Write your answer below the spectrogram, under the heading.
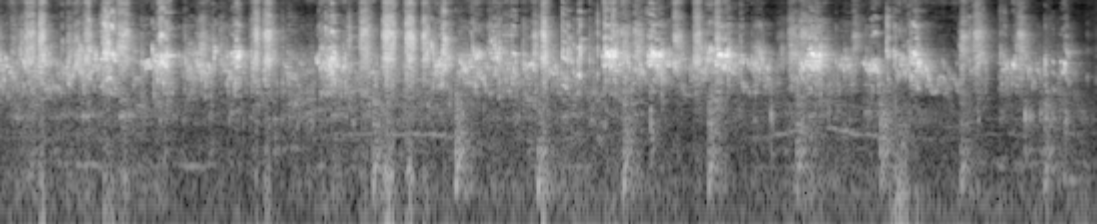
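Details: Lovebirds singing, playing and talking in a lively flock, a steady stream of rapid chirps, twitters and short squawks with scattered clicking taps throughout.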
